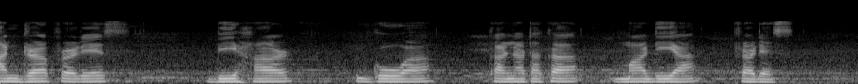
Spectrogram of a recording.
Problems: none marked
